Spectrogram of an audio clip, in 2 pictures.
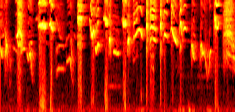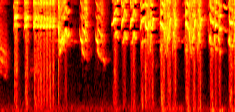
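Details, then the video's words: A young, competition-winning Oriental magpie-robin sings a loud, fast, varied run of sharp whistles, chattering trills and harsh buzzy notes with barely a pause. "kacer "raja tega" muda tapi kejammm"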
